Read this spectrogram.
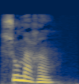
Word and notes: sous-marin: francais

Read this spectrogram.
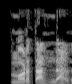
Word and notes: mortandad: espagnol

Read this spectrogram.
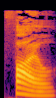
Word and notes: file: anglais

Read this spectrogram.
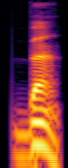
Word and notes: bain: francais

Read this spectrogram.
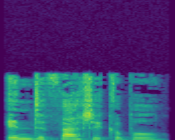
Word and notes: indefatigable: anglais

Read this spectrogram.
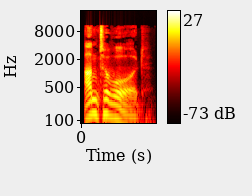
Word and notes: untoward: anglais

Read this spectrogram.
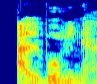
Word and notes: albúmina: espagnol

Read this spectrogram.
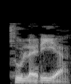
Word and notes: chulería: espagnol

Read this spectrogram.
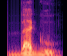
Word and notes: bagou: francais

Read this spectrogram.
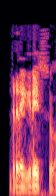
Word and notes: regreso: espagnol

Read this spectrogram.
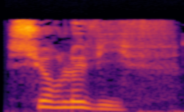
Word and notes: sur le vif: French

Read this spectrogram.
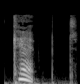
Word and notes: keep: anglais

